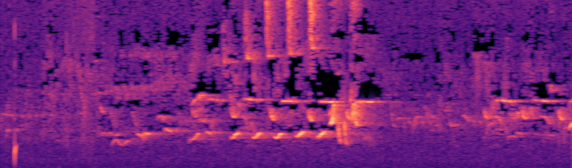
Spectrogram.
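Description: Birds chirping over a steady background hiss: a quick run of short, repeated high notes, about four a second, through the middle, with a few more calls near the end. A single sharp click sounds just after the start.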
